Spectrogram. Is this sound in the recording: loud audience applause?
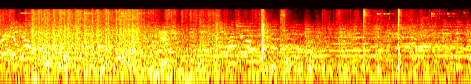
no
